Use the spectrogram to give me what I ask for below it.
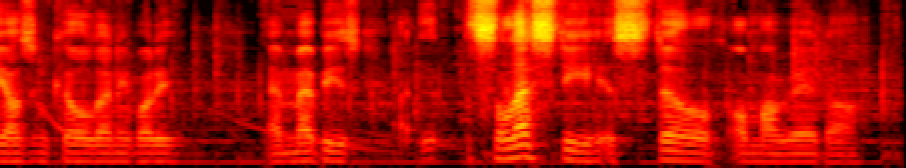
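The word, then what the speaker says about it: Celestia: Actually, Vector, I think you'll find the character herself pronounced her own name and she said Celesti. So, if the character says that she's called Celesti, she's called Celesti.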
